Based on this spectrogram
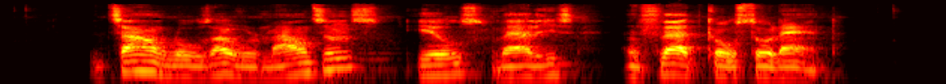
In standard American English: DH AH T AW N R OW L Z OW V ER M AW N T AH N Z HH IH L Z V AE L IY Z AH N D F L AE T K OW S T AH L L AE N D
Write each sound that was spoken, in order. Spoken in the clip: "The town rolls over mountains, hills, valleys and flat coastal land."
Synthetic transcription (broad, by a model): DH AH T AW N R OW L Z OW V ER M AW N T AH N Z HH IH L Z V AE L IY Z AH N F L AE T K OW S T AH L L AE N D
